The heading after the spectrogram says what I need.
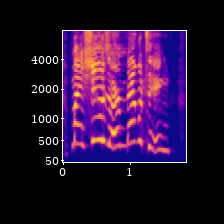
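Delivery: arch nerd voice, shrill, very high and loud. Quoting a guy's line from a performance he admires, arch nerd voice. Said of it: "he's got this like arch nerd voice".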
